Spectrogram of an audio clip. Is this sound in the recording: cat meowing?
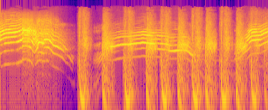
yes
